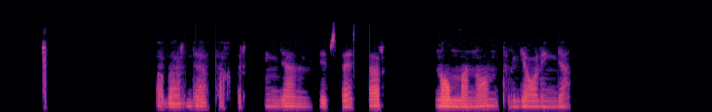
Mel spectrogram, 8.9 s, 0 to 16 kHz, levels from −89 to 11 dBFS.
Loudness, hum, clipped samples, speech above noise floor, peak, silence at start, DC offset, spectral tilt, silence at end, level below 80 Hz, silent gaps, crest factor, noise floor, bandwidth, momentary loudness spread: -29 LUFS; none; under 0.1%; over 63 dB; -6 dBFS; 0.55 s; under 0.1%; -7.5 dB/octave; 1.75 s; -68 dBFS; 0.62-1.95 s, 2.64-2.69 s, 2.91-2.96 s, 3.09-3.31 s, 3.92-4.00 s, 4.48-4.58 s, 4.82-5.43 s; 24 dB; under -90 dBFS; 6.6 kHz; 13 LU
